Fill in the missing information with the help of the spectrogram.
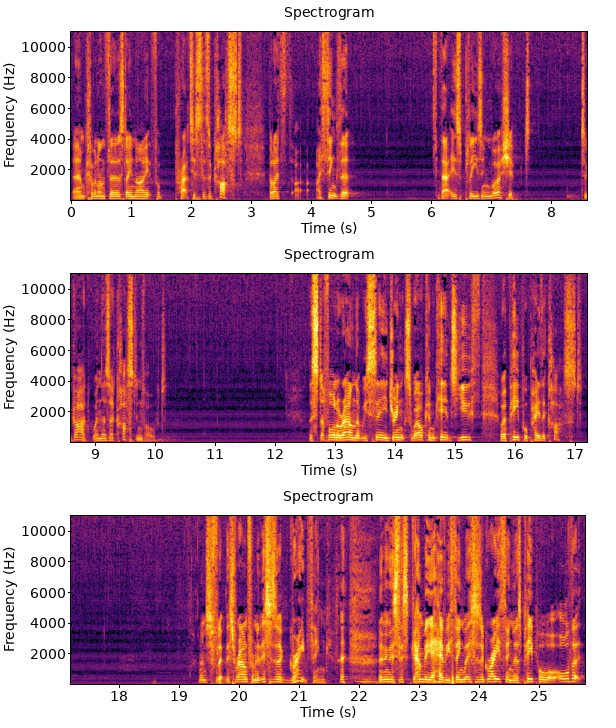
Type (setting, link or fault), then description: setting, large echoing room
